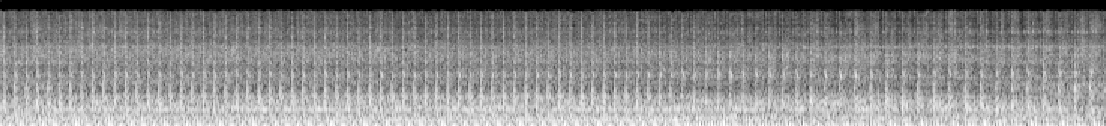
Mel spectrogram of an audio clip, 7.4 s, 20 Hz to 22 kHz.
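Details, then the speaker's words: SpeedPro log splitter with a newly installed diesel engine; clutch probably disengages around 1,000 rpm so the flywheels stop at idle. Minimum rack setting is still being learned. Slow, steady diesel chug at a low idle, estimated 600-700 rpm, without misses or knocks; normal low idle. "that's pretty low. I don't know what that is, but it's probably 600 or 700 RPM."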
